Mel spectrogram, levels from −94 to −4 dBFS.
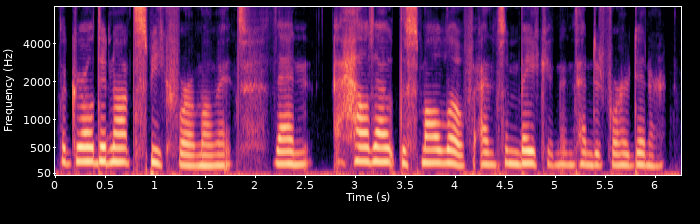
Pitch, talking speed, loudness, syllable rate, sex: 215 Hz, 200 wpm, -16 LUFS, 4.7 syllables/s, female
